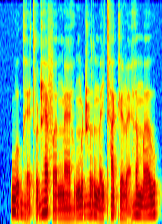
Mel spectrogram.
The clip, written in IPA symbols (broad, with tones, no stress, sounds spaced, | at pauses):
w o̰˦ ɡʱ ɛ̰˨˦ tʼ o˨ ɖʱ æ˦ f ɐː˨ ŋ͡m æː˨ ɦ o˨ ŋ͡m o˦ ɖʱ o˦ r m ɛ˨ i̯ tʰ a˦ kʲ a˨ ɭ æ̰˨ ɦ ɐ˦ m ɐː˨˦ u̯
